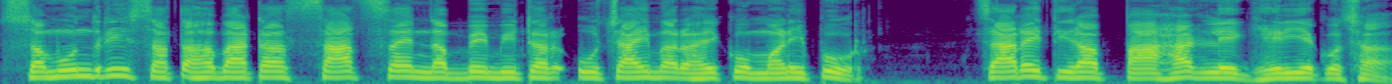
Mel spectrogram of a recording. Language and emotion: Nepali, neutral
